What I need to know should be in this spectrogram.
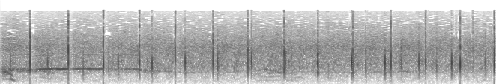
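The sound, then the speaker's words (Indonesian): Congregation applauding in a church: many sharp, irregular claps, with a faint voice in the first part. “Terpuji nama Tuhan. Mari bertepuk tangan kepadanya.”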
